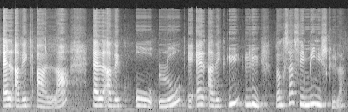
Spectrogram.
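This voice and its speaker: Woman teacher, Algerian French accent, slow and deliberate, a little high, drills letters and syllables for young pupils. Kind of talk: phonics lesson for children.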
